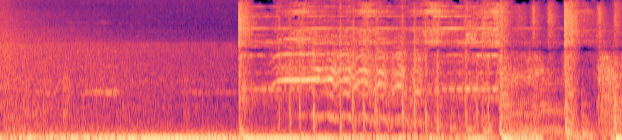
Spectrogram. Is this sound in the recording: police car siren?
no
